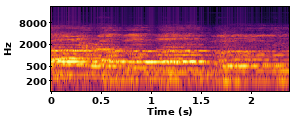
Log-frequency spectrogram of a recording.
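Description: A small group of young men singing a Christmas song together as a choir, holding long sung notes.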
